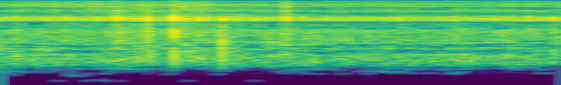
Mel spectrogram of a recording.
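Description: Steady hiss with scattered faint crackles: the surface noise of an old archival speech recording.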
